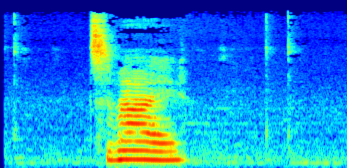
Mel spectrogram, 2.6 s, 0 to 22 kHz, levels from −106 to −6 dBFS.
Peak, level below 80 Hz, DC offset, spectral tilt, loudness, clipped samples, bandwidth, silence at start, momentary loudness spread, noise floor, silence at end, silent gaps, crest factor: -6 dBFS; -70 dBFS; under 0.1%; -3.5 dB/octave; -20 LUFS; under 0.1%; 16.5 kHz; 0.65 s; 15 LU; -58 dBFS; 1.2 s; none; 18 dB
